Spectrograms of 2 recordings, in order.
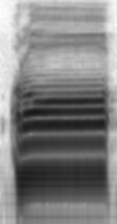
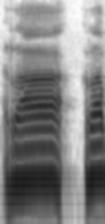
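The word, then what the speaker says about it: ر: জাল দল জাল র অনেকে বলে রা বললে শুদ্ধ হবে না বলতে হবে র আলিফ বা তা জিম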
